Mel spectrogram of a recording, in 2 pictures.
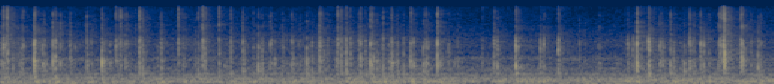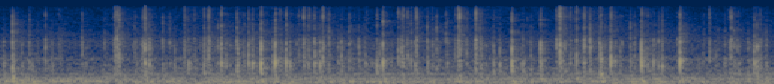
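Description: Fast typing by long-nailed fingertips on a backlit laptop keyboard in a silver aluminum body, its keys covered by a thin red silicone skin. A dense, steady stream of soft, muffled key taps with short bright clicks runs throughout over a low hum, with no speech.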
